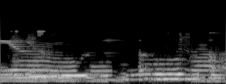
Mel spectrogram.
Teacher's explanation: Alladzina, ya, dzal kasroh, ya sukun, ini mat tobi'i, kemudian nun sukun bertemu dengan huruf qaf, ini bacaan ikhfa, dibaca samar-samar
